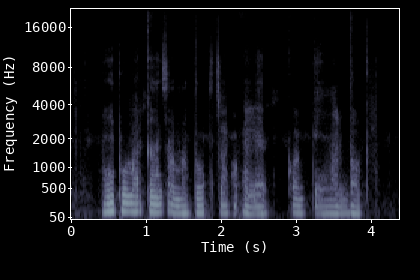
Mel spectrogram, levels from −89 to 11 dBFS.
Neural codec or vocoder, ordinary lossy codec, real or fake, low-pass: codec, 44.1 kHz, 2.6 kbps, DAC; none; fake; none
